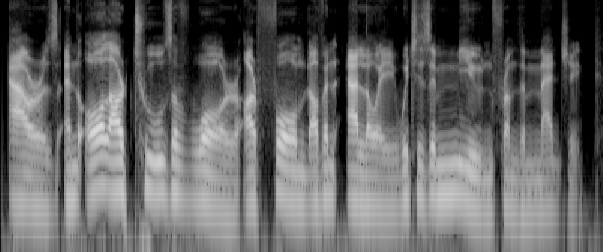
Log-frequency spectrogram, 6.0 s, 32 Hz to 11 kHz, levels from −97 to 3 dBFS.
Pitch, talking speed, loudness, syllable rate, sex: 105 Hz, 180 wpm, -23 LUFS, 4.3 syllables/s, male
